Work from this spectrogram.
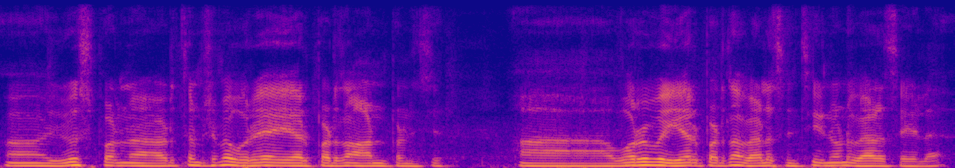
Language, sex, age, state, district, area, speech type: Tamil, male, 45-60, Tamil Nadu, Krishnagiri, rural, spontaneous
